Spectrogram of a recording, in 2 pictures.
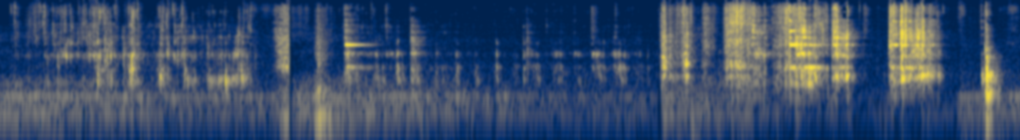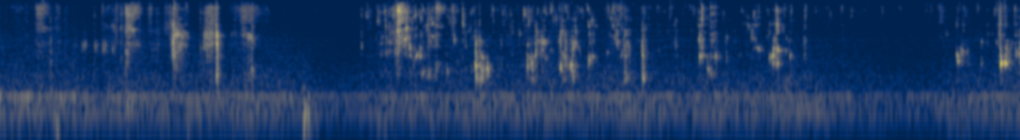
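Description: A metal spoon clinking and scraping as it stirs butterfly pea powder in a double-walled glass, each tap ringing briefly. Ice cubes then clatter into the glass in two loud bursts, followed by softer clicks and trickles as more liquid is poured over the ice. A steady low hum runs underneath.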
